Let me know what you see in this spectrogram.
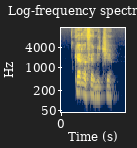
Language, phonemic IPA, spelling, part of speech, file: Dutch, /ˈkɛrəˌvɛnəcə/, caravannetje, noun, Nl-caravannetje.ogg
- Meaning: diminutive of caravan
